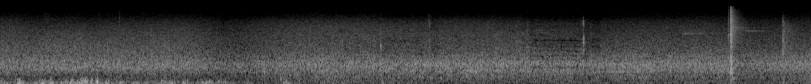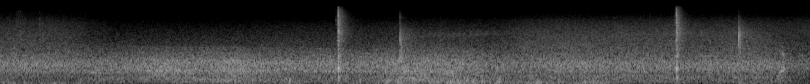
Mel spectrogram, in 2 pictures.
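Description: Compound bows shot three times. Each shot is a sharp snap at the release, followed about half a second later by a fainter thud as the arrow strikes the target, over a steady outdoor background hiss.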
